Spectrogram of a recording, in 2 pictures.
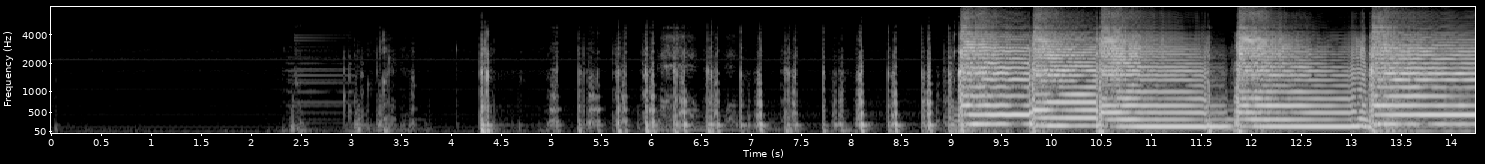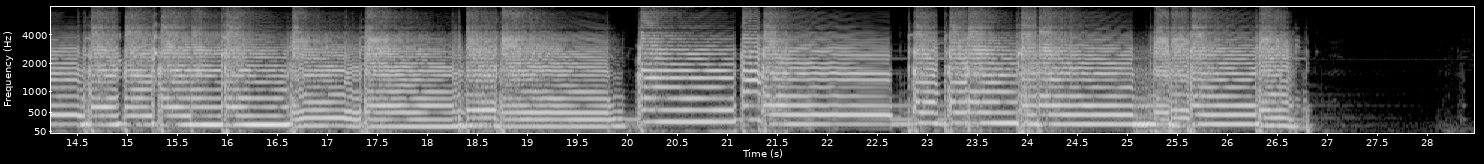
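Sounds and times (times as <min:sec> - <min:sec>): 
overdriven electric guitar recorded with a Royer microphone: 0:04.3 - 0:27.1.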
